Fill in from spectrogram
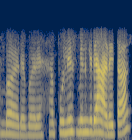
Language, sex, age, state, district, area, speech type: Goan Konkani, female, 18-30, Goa, Canacona, rural, conversation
